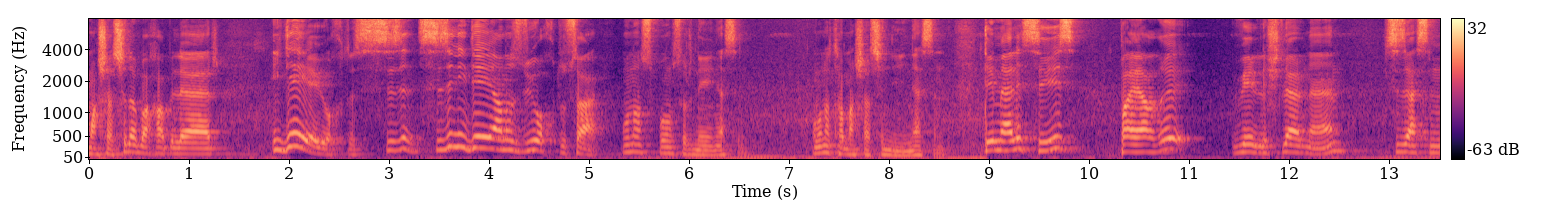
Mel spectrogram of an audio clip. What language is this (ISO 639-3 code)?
aze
